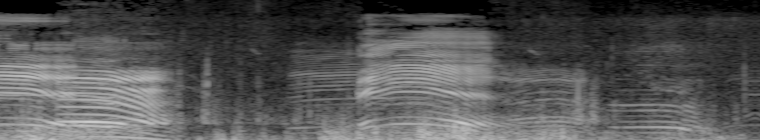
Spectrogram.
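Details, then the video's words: Cows of a herd on the road calling: two long, loud harmonic moos, each about a second, the second rising then falling, followed by a quieter, shorter lowing at the end. "herd of cows on the road the sound of cows calling the herd"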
